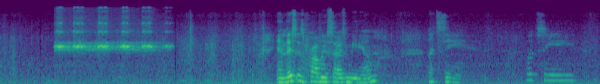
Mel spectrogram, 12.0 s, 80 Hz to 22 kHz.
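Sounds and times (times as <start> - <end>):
high-pitched pulsing chirp: 1.1 - 3.5.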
